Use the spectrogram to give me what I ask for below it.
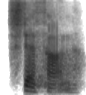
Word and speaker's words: Stephan: It's the in German the second syllable is long, so Stephan.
